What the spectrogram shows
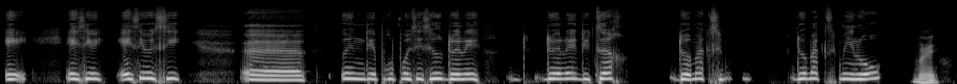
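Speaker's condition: Down syndrome, trisomy 21

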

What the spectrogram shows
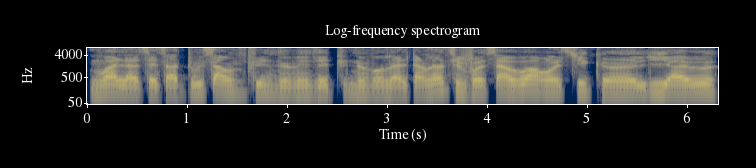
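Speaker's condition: Dystonia; congenital

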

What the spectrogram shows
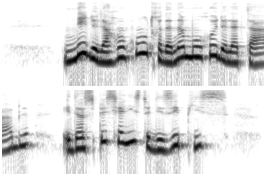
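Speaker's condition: No condition

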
